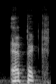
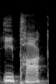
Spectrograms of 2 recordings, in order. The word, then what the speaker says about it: Epoch: the conservative rag the epic times or epoch i've heard it pronounced both ways i'm going to go with epic this is the map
